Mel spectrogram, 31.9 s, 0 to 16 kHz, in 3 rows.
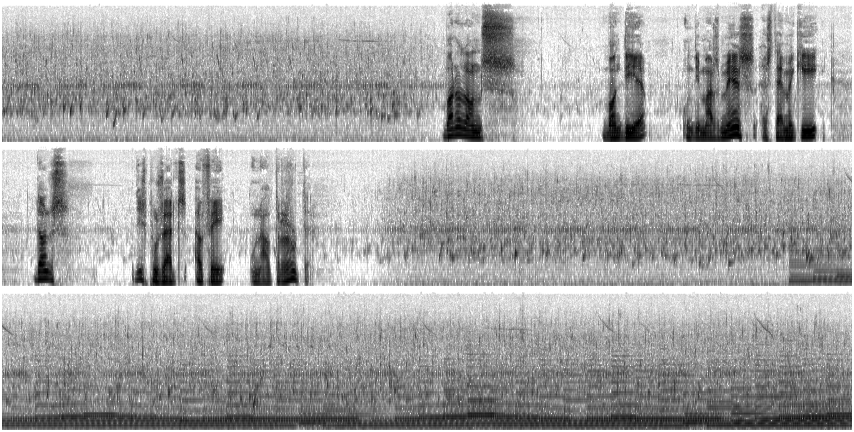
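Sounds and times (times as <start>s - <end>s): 
water flowing at the river spring source of the Bastareny river: 0.0s - 31.8s
speech: 5.5s - 6.3s, 7.5s - 10.3s, 11.0s - 11.5s, 12.2s - 14.6s
sustained tonal music: 20.5s - 31.8s.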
